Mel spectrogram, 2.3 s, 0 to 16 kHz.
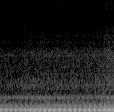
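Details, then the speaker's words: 2004 Crown Victoria Police Interceptor V8 after codes were cleared, idling and revved: deep lumpy rumble that stumbles unevenly, a misfire the scanner reads as cylinder 8. "Let me rev it. Ooh, I can hear that miss. All right. Come on, you. There we are. All right, cylinder 8 misfire."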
